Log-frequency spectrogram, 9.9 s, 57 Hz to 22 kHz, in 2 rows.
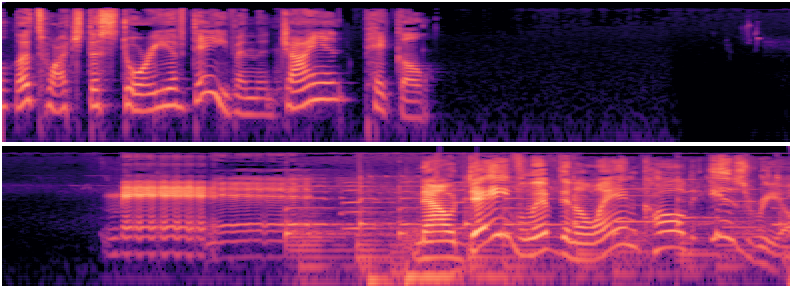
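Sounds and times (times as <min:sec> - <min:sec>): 
speech: 0:00.0 - 0:02.8, 0:05.6 - 0:09.8
sheep bleating: 0:05.5 - 0:06.9.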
